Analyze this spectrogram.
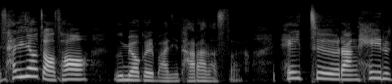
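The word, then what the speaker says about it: חית: 헤이트랑 헤이를 좀 구분하기 위해서 헤이는 그냥 히읗으로 사용이 되었고 헤이트는 키역이 들어가서 음역이 적혀져 있습니다. 헤이트 한번 따라해볼까요? 헤이트.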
